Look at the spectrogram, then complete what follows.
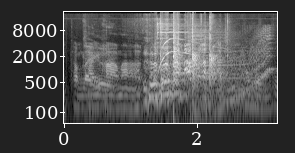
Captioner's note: laugh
